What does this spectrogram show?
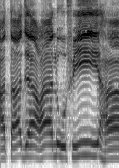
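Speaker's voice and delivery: আতাজআলু ফিহা read slowly, with ফি and হা each held for one count; one-alif elongation. Shown as a demonstration. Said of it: "ফি এর মধ্যে এক আলিফ টান দিব".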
